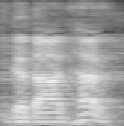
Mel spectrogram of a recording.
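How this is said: The final vowel is dropped, Hindi style. "in Hindi it's"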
